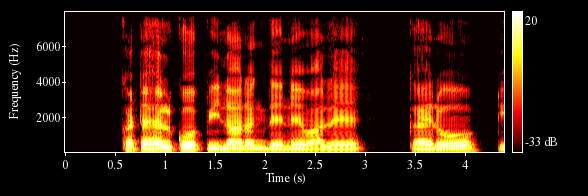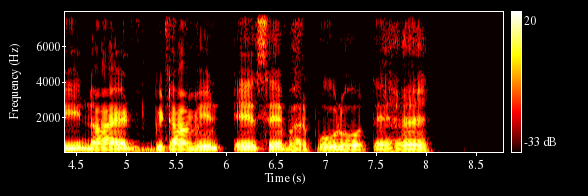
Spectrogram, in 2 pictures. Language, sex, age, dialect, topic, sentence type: Hindi, male, 18-24, Awadhi Bundeli, agriculture, statement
